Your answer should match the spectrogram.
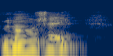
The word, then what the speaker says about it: manger: verb, we put e, so manger here would still be pronounced manger, but you take the ER off, add an E accent. Okay, be careful how you pronounce this, because without the accent on it, it'd just be mange.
